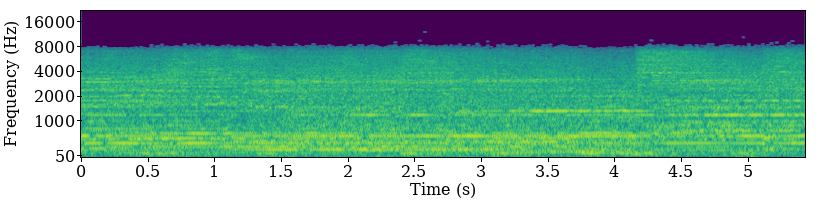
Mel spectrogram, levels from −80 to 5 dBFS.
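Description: Nothing in the audio stood out as a technical fault on listening.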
